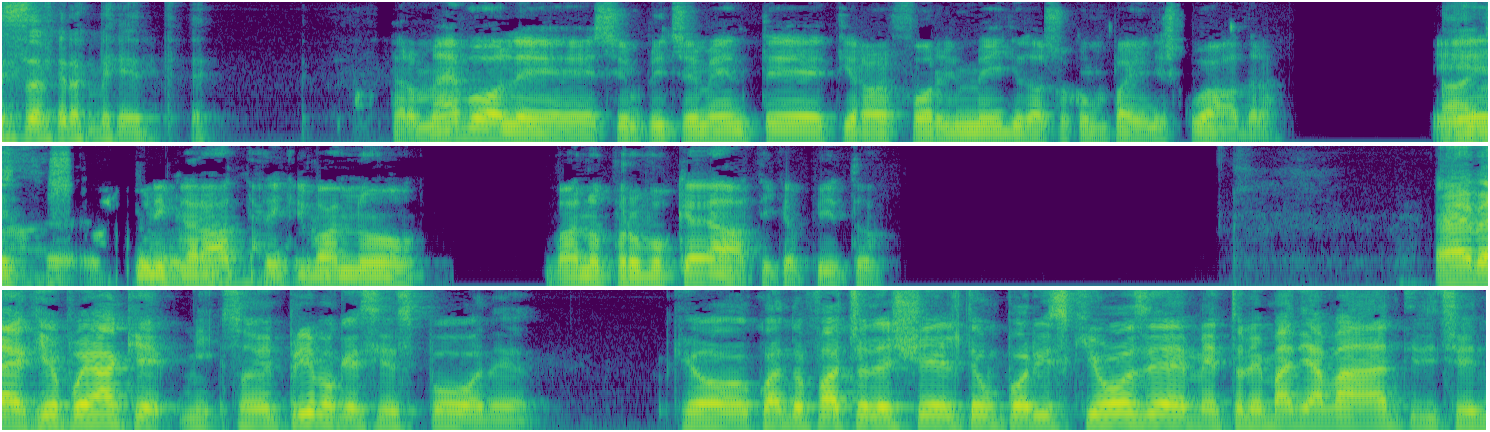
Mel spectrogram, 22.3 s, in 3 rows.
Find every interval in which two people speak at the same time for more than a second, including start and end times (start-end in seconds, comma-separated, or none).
7.2-9.0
